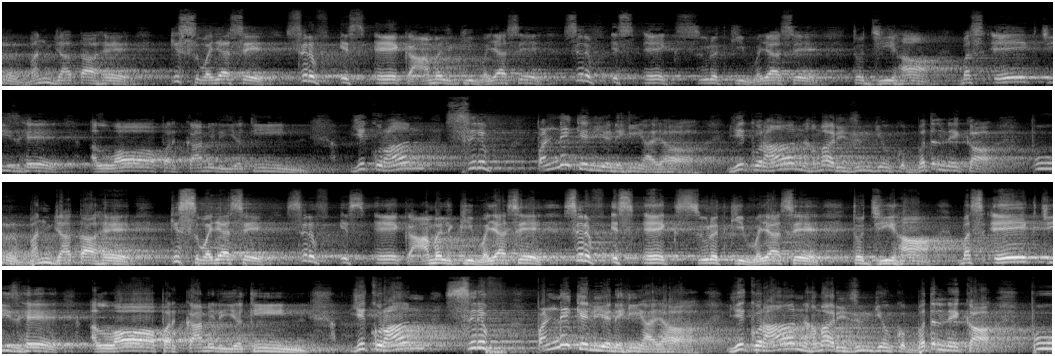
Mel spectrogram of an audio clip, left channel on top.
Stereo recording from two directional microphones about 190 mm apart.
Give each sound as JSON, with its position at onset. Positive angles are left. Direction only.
{"t": 0.3, "sound": "a man's voice", "side_deg": -40}
{"t": 3.0, "sound": "a man's voice", "side_deg": -10}
{"t": 4.2, "sound": "a man's voice", "side_deg": -45}
{"t": 15.9, "sound": "a man's voice", "side_deg": -45}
